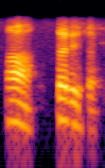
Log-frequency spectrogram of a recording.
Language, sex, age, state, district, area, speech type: Kannada, male, 60+, Karnataka, Chamarajanagar, rural, conversation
